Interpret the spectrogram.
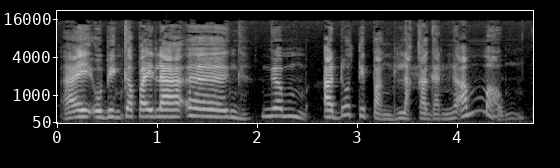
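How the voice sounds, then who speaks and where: A woman's voice: a little high, expressive, slow pace, a bit bright, heavily acted. An actress with an Ilocano accent playing an elderly grandmother in a radio drama, questioning and admonishing with concern. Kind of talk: comedy radio drama acting.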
